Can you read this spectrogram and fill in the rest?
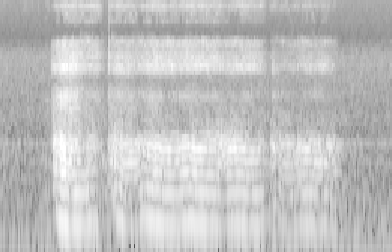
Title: Rotten dogs snoring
